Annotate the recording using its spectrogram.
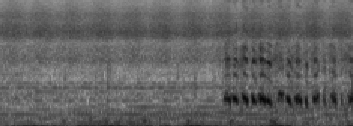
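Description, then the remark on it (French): A person imitates a dolphin's call with a quick, high-pitched, warbling chatter of rapid pulses. It starts partway through and runs fairly loud to the end. “Quel bruit euh, font-ils le bruit un dauphin.”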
